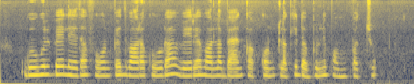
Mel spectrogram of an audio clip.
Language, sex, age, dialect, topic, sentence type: Telugu, female, 60-100, Telangana, banking, statement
